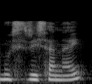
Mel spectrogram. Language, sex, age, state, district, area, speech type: Bodo, female, 18-30, Assam, Baksa, rural, spontaneous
